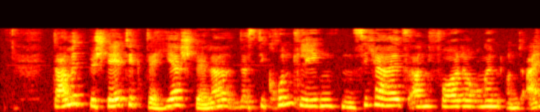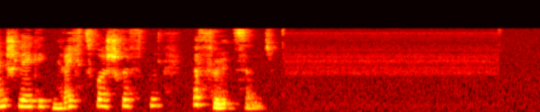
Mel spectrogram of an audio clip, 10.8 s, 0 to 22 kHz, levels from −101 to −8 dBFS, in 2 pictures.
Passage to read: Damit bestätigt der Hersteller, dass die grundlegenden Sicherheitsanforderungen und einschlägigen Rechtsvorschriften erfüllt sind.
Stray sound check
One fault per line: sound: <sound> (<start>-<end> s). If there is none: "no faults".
no faults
